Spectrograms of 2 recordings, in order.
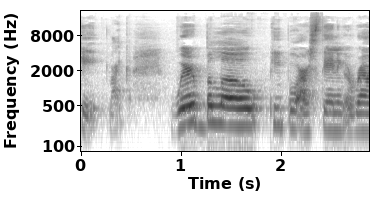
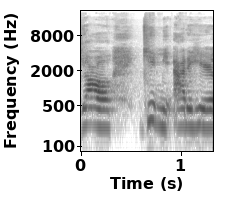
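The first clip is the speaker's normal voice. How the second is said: put-on scream; 3 semitones higher than usual. Retelling a dream where children became monsters: imitating her own scream. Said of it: "I just started screaming".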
